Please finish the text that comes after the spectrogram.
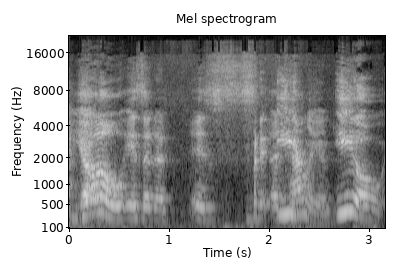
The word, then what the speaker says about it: io: is it is Italian EO is how you say I in Italian and say yeah there's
